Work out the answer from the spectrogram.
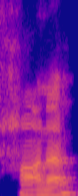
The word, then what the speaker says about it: Hannah: My name is Hannah, rhymes with Donna, not banana.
